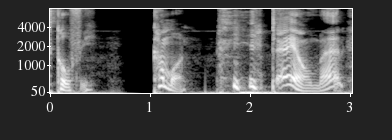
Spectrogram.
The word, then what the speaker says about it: Qofy: hey there hey my name is not it's coffee it's it's f4 it's a four letter word it's a four-letter word please just just just a four-letter word a two-syllable name don't make it one it's not one it's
